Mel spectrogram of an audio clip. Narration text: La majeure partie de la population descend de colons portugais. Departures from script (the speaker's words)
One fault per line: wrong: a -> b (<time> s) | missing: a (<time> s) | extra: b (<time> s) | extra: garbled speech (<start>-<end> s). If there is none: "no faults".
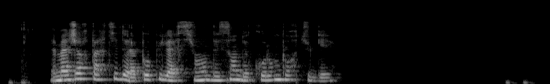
no faults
